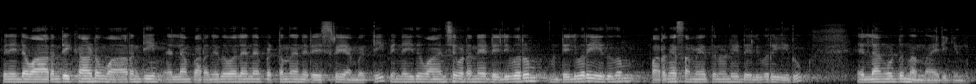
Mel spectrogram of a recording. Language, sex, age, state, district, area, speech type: Malayalam, male, 18-30, Kerala, Idukki, rural, spontaneous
